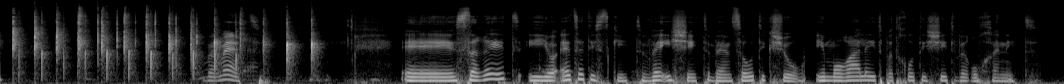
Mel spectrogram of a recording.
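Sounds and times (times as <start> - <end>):
audience rhythmic clapping: 0.0 - 3.4
speech: 2.1 - 2.8, 4.0 - 10.4.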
